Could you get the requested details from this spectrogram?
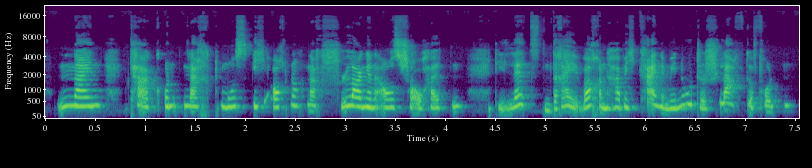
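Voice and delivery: high, loud, complaining bird voice; aggrieved pigeon. A narrator's reading. Pigeon grumbling about hatching eggs, aggrieved.

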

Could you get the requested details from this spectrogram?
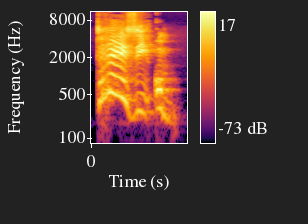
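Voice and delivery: high, loud angry command; furious order. Acted. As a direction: order it in a royal fury. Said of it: "wandte sich wütend von ihm ab".

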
